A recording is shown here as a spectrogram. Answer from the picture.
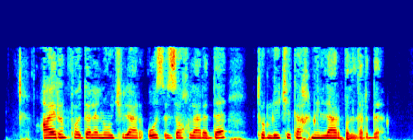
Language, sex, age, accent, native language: Uzbek, female, 18-24, Toshkent shahri, Uzbek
